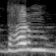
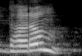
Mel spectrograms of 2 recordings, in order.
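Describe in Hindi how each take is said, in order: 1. r, m से सीधे जुड़ता है, बीच में कोई स्वर नहीं। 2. r और m के बीच एक छोटा स्वर आता है। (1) "म पे र की मात्रा जब चली जाती है तो वो धर्म बोला जाएगा" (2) "ध र और म अलग अलग किया गया है तो ये धर्म"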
